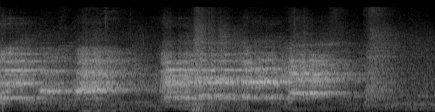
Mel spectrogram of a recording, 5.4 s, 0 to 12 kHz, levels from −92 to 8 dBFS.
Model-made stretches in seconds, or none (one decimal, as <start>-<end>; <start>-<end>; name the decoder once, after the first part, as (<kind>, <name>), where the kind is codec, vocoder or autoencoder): 0.0-0.5 (codec, SNAC); 1.7-4.2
